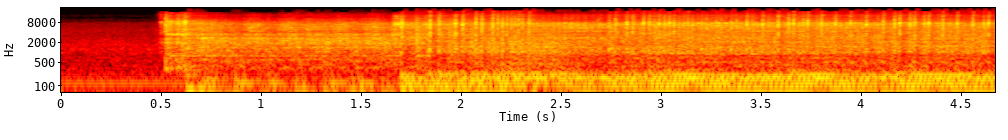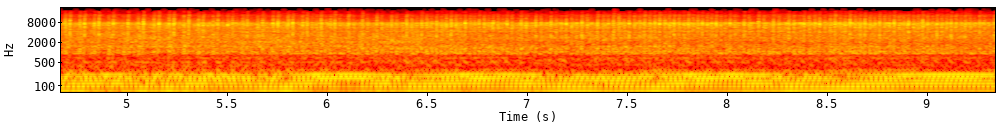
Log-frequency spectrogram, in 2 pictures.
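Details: Detroit Diesel 3-53 diesel, first start after 25 years sitting, after reversing a camshaft installed backwards during a 2000 rebuild; catches within a second, roars up and settles into a steady even beat with no misses: normal start and idle.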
